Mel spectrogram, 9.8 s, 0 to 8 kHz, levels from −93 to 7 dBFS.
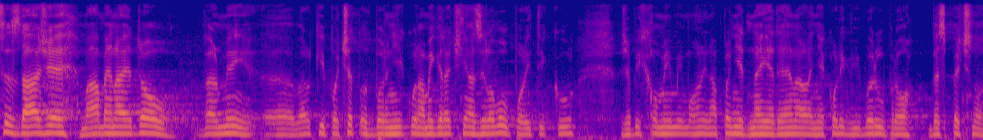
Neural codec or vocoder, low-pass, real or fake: none; 7.2 kHz; real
